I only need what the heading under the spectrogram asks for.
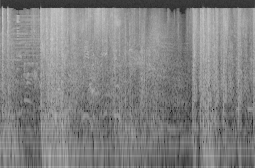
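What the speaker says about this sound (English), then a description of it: "Where are my bullets going?" Gunfire in a video game: rapid bursts and volleys of shots, loud and close, with a short pause near the middle before another cluster of shots.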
